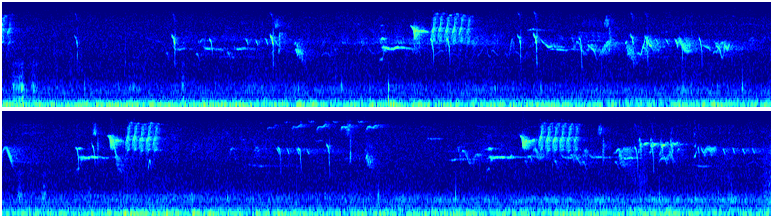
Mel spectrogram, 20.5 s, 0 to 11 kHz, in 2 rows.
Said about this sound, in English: Oh, one of the wild birds is coming in now. I just saw it land in the pine tree. 5-3 is calling to it.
